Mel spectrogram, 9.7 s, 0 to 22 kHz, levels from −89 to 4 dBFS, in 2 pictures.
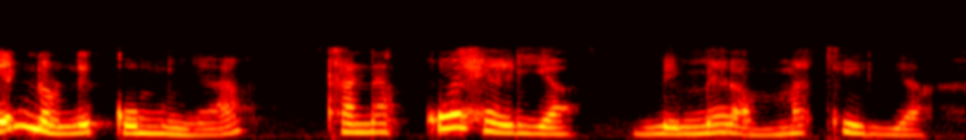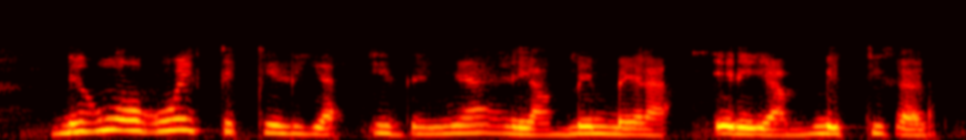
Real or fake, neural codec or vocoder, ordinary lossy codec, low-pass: fake; codec, 44.1 kHz, 2.6 kbps, SNAC; none; 5.4 kHz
